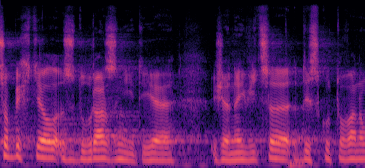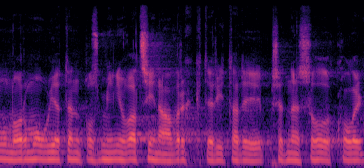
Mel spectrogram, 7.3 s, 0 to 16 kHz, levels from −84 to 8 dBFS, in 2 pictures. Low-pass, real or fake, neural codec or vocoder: 14.4 kHz; real; none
